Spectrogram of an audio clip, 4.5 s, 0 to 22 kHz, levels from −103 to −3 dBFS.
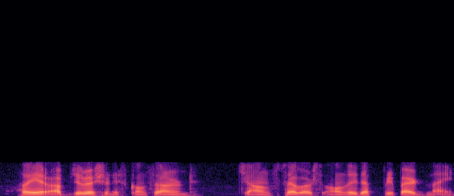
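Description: No technical faults can be heard anywhere in the speech. It comes over a working G.711 telephone path, audible as a band that stops at 4 kHz with a faint, level-following noise beneath it, which fits A-law coding at 8,000 samples a second.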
